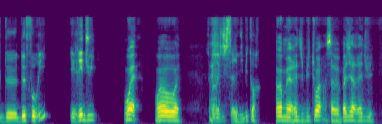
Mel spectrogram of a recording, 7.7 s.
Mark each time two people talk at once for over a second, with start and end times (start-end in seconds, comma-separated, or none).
none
